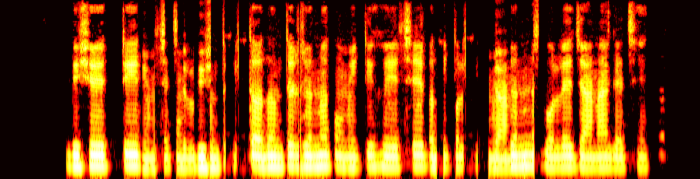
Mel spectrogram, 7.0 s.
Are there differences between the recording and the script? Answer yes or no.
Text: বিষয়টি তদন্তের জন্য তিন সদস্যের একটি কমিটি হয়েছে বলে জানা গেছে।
yes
